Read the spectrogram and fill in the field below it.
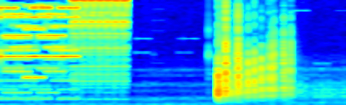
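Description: Polyhedral dice hit a hard surface with a sharp clack, then rattle and tumble in a quick, decaying burst of clicks. Before that, a bright ringing tone fades out.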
